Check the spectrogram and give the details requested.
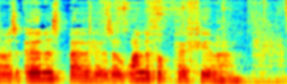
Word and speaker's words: Ernest Beaux: You don't pronounce the x in French. His name was Ernest Beaux.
